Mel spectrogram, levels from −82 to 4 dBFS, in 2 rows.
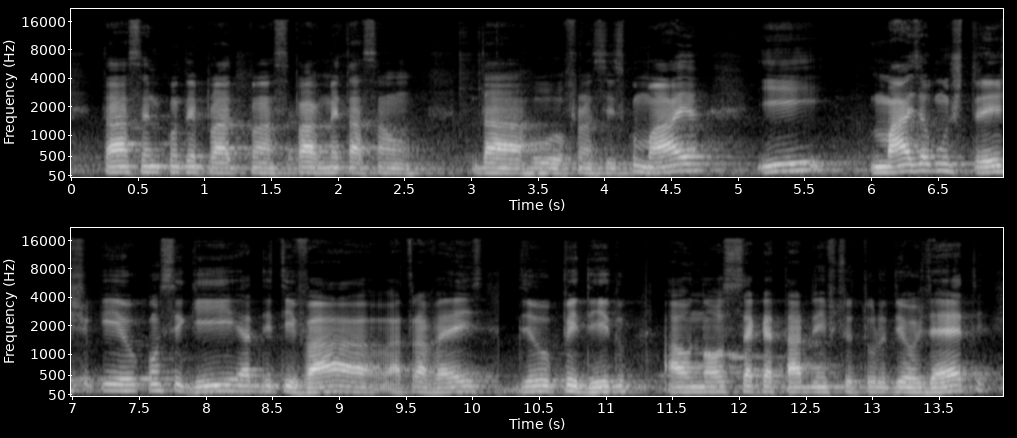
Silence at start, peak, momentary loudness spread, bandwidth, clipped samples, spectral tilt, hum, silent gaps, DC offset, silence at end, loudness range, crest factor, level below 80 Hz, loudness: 0 s; -2 dBFS; 9 LU; 17 kHz; under 0.1%; -7 dB/octave; none; none; under 0.1%; 0 s; 2 LU; 18 dB; -58 dBFS; -21 LUFS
